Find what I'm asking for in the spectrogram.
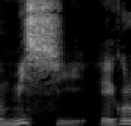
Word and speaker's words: MECE: まず最初ミッシー、これは MECE と書いてミッシーなんですけど、本によってはミッシーなんていうふうに言うところもありますけどね、今回の本に即してミッシーと呼びます。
